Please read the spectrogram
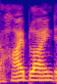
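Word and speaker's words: Heublein: In Hartford, the Hyblein Distillery, that's how we pronounce Hublein around here, the Hyblein Distillery and Royal Typewriter are long gone.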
